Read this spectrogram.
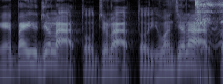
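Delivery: sleazy Italian man flirting; Italian accent. Retold or imitated. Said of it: "talking like that ... Italian guy".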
